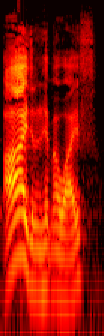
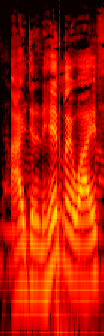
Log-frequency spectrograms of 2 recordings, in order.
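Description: First: The stress falls on the word 'I'. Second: The stress falls on the word 'hit'. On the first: Someone else hit the wife. "someone else" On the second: The wife was harmed in some other way. "But you kicked her"

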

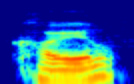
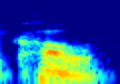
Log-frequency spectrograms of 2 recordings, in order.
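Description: First: The vowel is an 'oy' glide. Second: The vowel is a plain 'o' sound. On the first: "They won't say Koil" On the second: "a Sfaradim will say Kol"

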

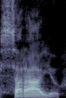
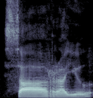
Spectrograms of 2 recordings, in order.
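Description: First: The stress is on the second syllable. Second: The stress is on the first syllable. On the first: "properly accented on the first or second syllable" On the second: "properly accented on the first or second syllable"

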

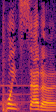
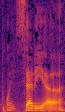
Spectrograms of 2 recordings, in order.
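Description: First: The word is said with three syllables. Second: The word is said with four syllables. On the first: The speaker calls it wrong. "you said poinsettia" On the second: The speaker calls it right. "instead of poinsettia"

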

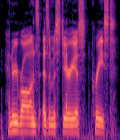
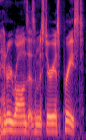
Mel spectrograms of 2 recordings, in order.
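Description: First: The phrase is read slowly and deliberately. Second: The phrase is read at a normal pace.

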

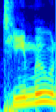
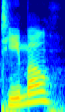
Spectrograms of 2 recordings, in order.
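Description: First: The name ends in an 'oo' vowel. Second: The name ends in an 'oh' vowel. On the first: The speaker calls it right. "it's pronounced Timu" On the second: The speaker calls it wrong. "not Timo"

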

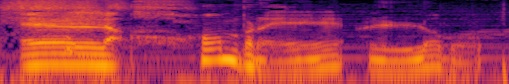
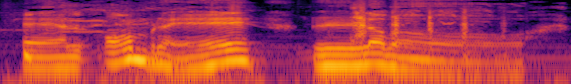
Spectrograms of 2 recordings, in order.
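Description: First: The h at the start of Hombre is pronounced. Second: The h at the start of Hombre is silent. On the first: The speaker calls it wrong. "Don't pronounce the H" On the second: The speaker calls it right.

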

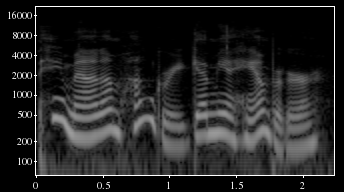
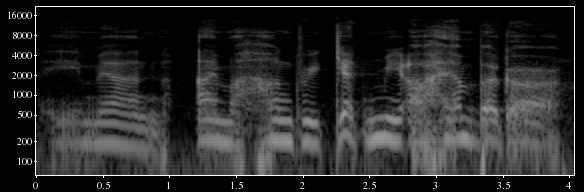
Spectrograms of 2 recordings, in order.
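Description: First: It is tossed off casually, sounding offhand. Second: It is muttered low, sounding angry.

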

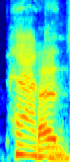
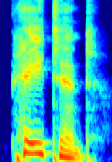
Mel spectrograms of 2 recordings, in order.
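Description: First: It is said the American way. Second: It is said the British way.

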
